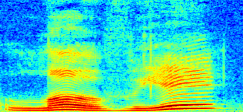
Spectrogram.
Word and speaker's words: love: r이 있는데이 사랑이라는 단어는 혀를 앞니 뒤에 갖다 댔다가 떼면서 우와 우와 러브 이렇게 발음을 하죠 자 그래서 r이 아닌 L로 시작을 합니다 자 l은 요렇게 쓰죠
